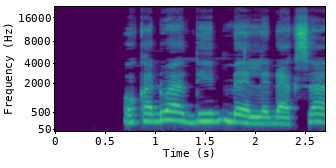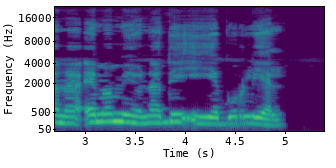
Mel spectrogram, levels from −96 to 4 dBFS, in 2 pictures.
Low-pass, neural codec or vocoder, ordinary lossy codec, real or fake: none; none; none; real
